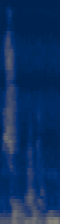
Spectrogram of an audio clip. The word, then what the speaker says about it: Sartre: We are looking at how to pronounce Jean-Paul Sartre. Sartre.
